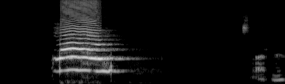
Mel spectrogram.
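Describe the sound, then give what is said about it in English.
A person lets out one loud, drawn-out meow, a voice imitating a cat, fading off after about a second, followed by a few faint, brief sounds. “Meow. That's not loud enough.”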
